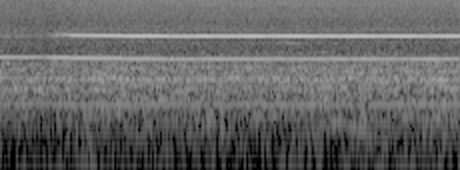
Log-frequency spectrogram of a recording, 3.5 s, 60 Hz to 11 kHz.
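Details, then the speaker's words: Elegoo Neptune 2S 3D printer stepper driver: high steady whistle-like whine shifting in pitch as driver reference voltage is turned with a ceramic screwdriver, seeking the quietest setting; coil whine from driver current, too low (53 mV) stops motor. "as we move it around we'll see here the frequency going up and down and we can try to find a voltage that sounds the quietest to our own ears"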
